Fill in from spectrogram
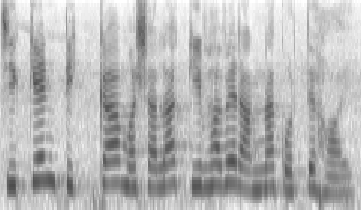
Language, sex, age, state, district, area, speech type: Bengali, female, 18-30, West Bengal, Malda, rural, read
